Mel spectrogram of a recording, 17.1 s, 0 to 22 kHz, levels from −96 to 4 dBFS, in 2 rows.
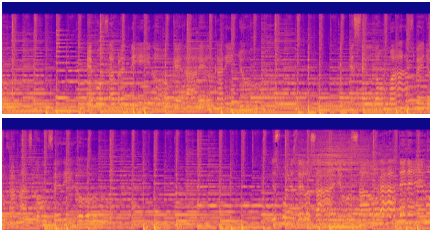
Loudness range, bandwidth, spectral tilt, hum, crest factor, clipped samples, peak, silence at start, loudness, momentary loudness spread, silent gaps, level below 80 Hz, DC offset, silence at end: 3 LU; 14 kHz; -5.5 dB/octave; none; 16 dB; under 0.1%; 0 dBFS; 0 s; -18 LUFS; 4 LU; none; -26 dBFS; under 0.1%; 0 s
